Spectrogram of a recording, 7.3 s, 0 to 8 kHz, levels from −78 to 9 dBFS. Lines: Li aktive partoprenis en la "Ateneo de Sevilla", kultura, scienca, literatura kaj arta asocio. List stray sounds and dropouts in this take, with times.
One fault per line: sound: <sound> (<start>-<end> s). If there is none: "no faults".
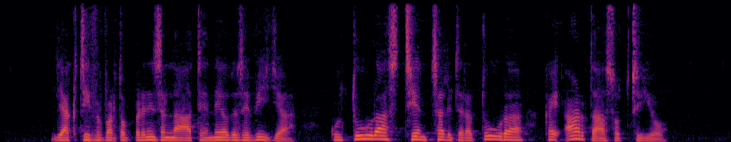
sound: dropout (6.3-6.3 s)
